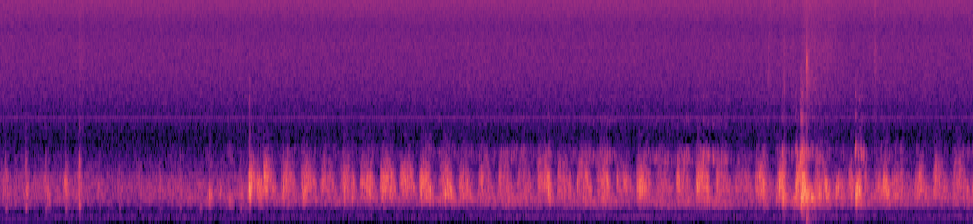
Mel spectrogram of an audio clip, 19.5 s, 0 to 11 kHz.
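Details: Fast, regular whooshing fetal heartbeat on Doppler, about 154 beats a minute, from a baby girl at 23 weeks of pregnancy.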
